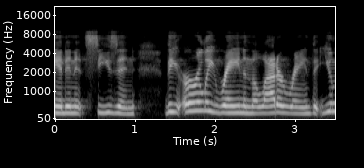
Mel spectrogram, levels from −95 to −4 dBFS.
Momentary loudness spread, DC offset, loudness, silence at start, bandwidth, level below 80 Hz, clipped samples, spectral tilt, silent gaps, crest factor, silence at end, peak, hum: 8 LU; under 0.1%; -33 LUFS; 0 s; 9.2 kHz; -88 dBFS; under 0.1%; -3 dB/octave; none; 18 dB; 0 s; -16 dBFS; none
